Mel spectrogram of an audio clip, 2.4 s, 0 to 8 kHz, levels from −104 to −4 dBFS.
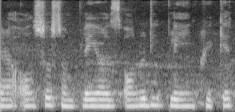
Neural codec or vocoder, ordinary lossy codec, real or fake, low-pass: none; none; real; none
